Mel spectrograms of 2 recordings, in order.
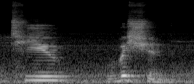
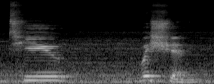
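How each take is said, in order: Both takes have the same delivery.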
